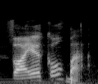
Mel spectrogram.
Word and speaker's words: vehicle: Vehicle is going to be more like saying via. Via. Okay, like las vías.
